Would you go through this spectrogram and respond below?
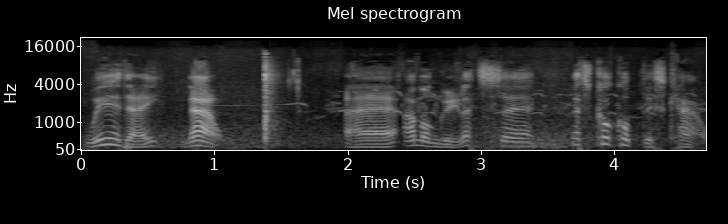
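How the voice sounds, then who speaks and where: Dim castaway male actor: blunt, muttering, hesitant, mid-pitched, over noisy bird ambience. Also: very animated, measured pace, fairly bright tone. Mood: hungry, awkward. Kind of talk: comedy audio drama.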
